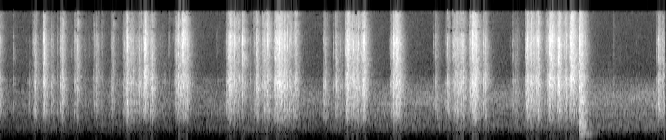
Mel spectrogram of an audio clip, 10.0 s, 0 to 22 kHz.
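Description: MoYu WRM v9 Maglev 3x3 speedcube being turned fast, its layers clicking and clattering in quick bursts with short pauses between. A single keyboard key tap right at the start and another near the end start and stop the timer.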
